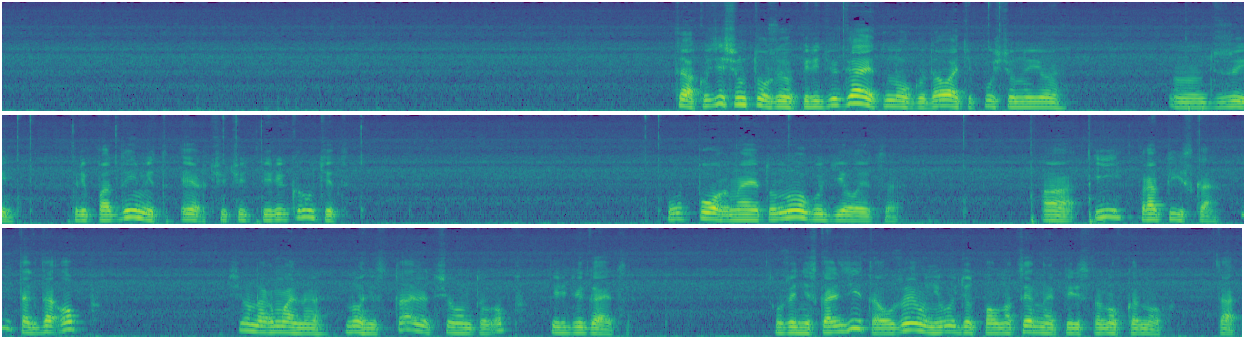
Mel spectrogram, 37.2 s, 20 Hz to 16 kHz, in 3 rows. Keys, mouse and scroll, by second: 9.9 click, 11.8 g, 13.1 middle click, 13.1 scroll up 1, 14.1 r, 15.1 middle click, 15.9-16.9 scroll down 1, 18.8 click, 20.4-22.2 drag, 22.7 a, 23.4 i, 24.4-37.2 drag.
